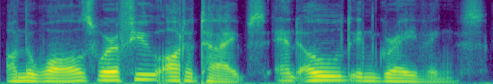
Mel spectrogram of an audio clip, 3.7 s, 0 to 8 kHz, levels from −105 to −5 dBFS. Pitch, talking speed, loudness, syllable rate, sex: 125 Hz, 160 wpm, -17 LUFS, 4.6 syllables/s, male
